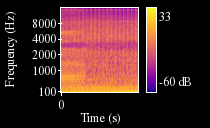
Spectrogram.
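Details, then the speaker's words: Yamaha Vixion electric start after the starter motor (dinamo) was cleaned at the armature to cure a squeaking "ngik" noise: smooth, even low rumble with no squeal or grinding; starting now clean and healthy. "suaranya mulus seperti baru ya karena sudah bersih di bagian angker dan"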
